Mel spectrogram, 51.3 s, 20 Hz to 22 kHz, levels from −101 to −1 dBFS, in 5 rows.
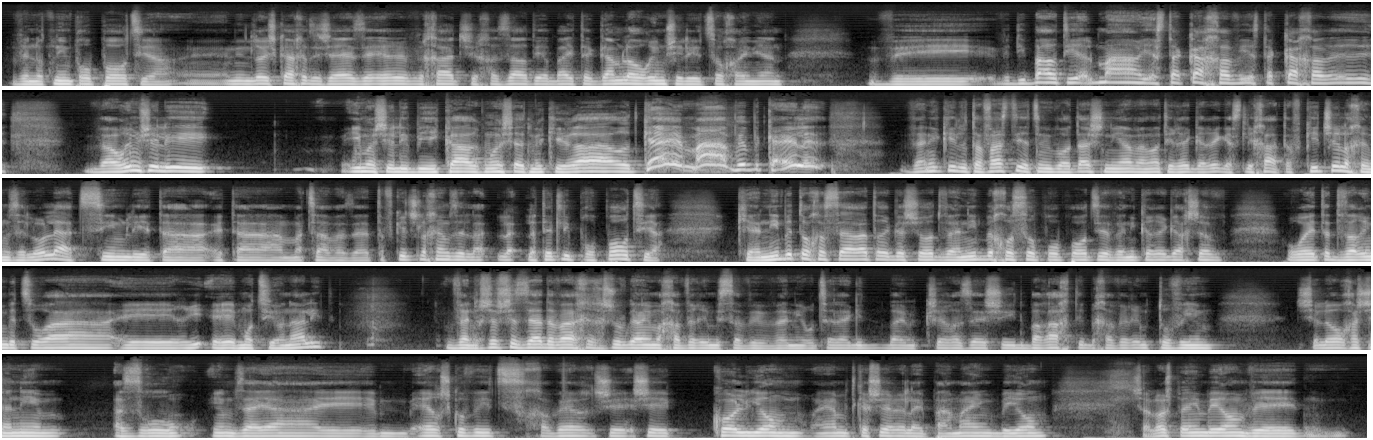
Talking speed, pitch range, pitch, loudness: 140 wpm, 135-155 Hz, 140 Hz, -20 LUFS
